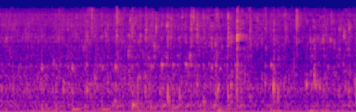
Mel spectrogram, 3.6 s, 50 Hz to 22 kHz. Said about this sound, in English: so now that's boiling, I'm going to add a bottle of red wine. Actually, I'm not. I'm going to add about a glass, about 150 mils. But I buy them in these small one-serving bottles. So I can legitimately say, I'm going to add a bottle of wine now.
